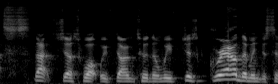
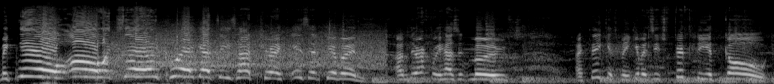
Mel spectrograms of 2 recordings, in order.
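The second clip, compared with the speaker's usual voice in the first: much higher and louder, yelling in delight; hat-trick goal shout; 8 semitones higher, 7 dB louder than usual. Real, not acted. Celebrating Clare's hat-trick for viewers, delighted shout. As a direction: scream it as the hat-trick lands.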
